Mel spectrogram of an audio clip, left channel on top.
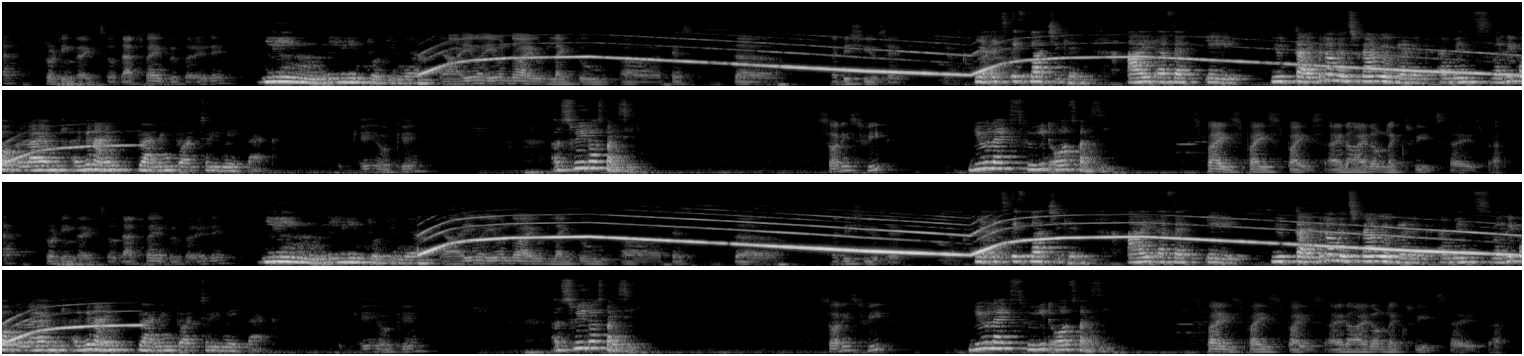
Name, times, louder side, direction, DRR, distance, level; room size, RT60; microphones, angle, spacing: voice 1, 0.0-2.2 2.8-3.2 4.4-6.9 7.3-7.8 8.3-9.0 9.4-10.2 18.8-19.4 23.4-24.1 27.2-30.2, left 1 dB, 55° left, 1.6 m, -38 dB
voice 2, 2.6-4.3 9.7-17.8 20.7-21.6 24.9-26.3 27.0-27.1, equal, 25° left, 0.7 m, -23 dB
sound 1, 4.1-16.6, right 7 dB, 50° right, 0.3 m, -20 dB
5.9 x 4.4 x 6.0 m
head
